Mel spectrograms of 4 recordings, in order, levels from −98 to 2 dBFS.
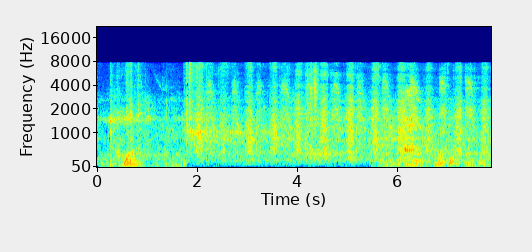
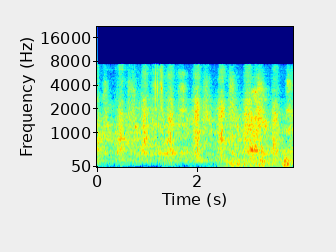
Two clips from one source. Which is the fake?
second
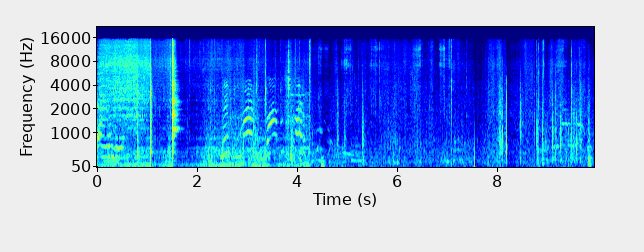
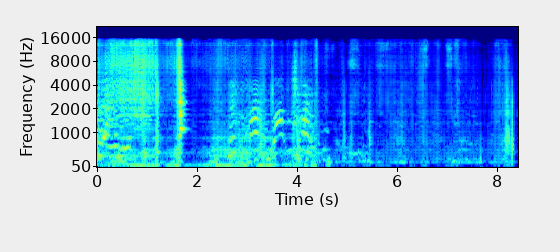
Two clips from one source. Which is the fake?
second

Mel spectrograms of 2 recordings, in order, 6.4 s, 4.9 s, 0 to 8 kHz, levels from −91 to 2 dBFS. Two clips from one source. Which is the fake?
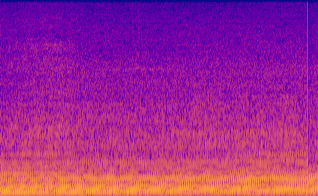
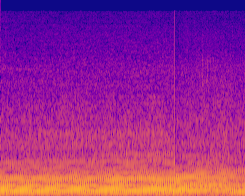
first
